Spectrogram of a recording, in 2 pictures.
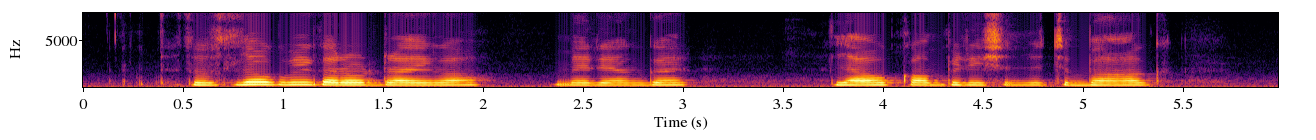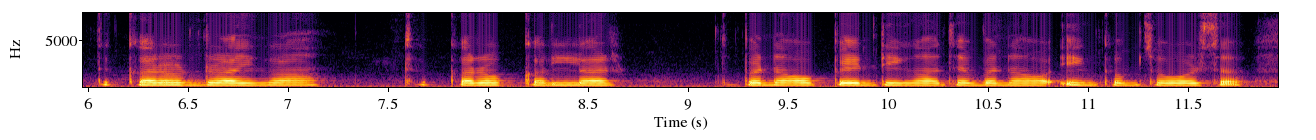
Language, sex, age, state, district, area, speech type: Dogri, female, 18-30, Jammu and Kashmir, Samba, rural, spontaneous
